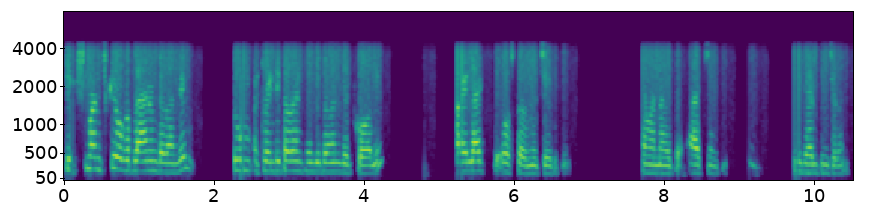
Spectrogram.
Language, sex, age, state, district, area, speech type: Telugu, male, 30-45, Telangana, Kamareddy, urban, conversation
